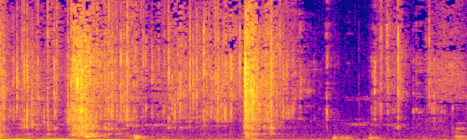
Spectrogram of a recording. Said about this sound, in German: Dann ähm, würde ich sagen, wir öffnen den Fate Cookie, bevor es magisch wird.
